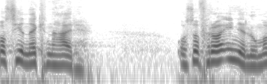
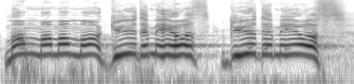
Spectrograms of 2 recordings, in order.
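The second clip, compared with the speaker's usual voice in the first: put-on high, loud, joyful cry of a little boy; excited child shout; 10 semitones higher, 9 dB louder than usual. Little boy running to his mother, shouting with joy.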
